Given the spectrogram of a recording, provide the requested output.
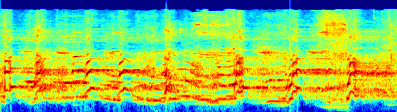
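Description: A greyhound gives a series of drawn-out howls that bend up and down in pitch. Sharper yelping notes and whimpers cut in between the longer wails, which come in quick succession.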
